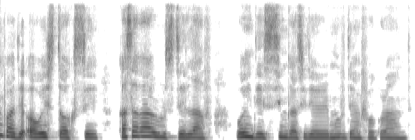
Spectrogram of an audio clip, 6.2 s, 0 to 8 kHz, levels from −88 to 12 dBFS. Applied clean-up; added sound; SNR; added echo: none; none; none; none.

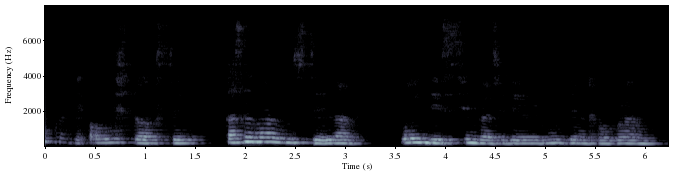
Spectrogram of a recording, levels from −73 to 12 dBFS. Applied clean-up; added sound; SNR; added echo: neural mask model DeepFilterNet 3.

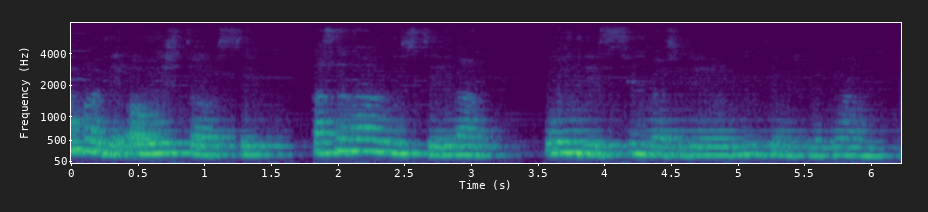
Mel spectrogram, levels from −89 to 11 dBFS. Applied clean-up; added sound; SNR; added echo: neural separator model SepFormer DNS4.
